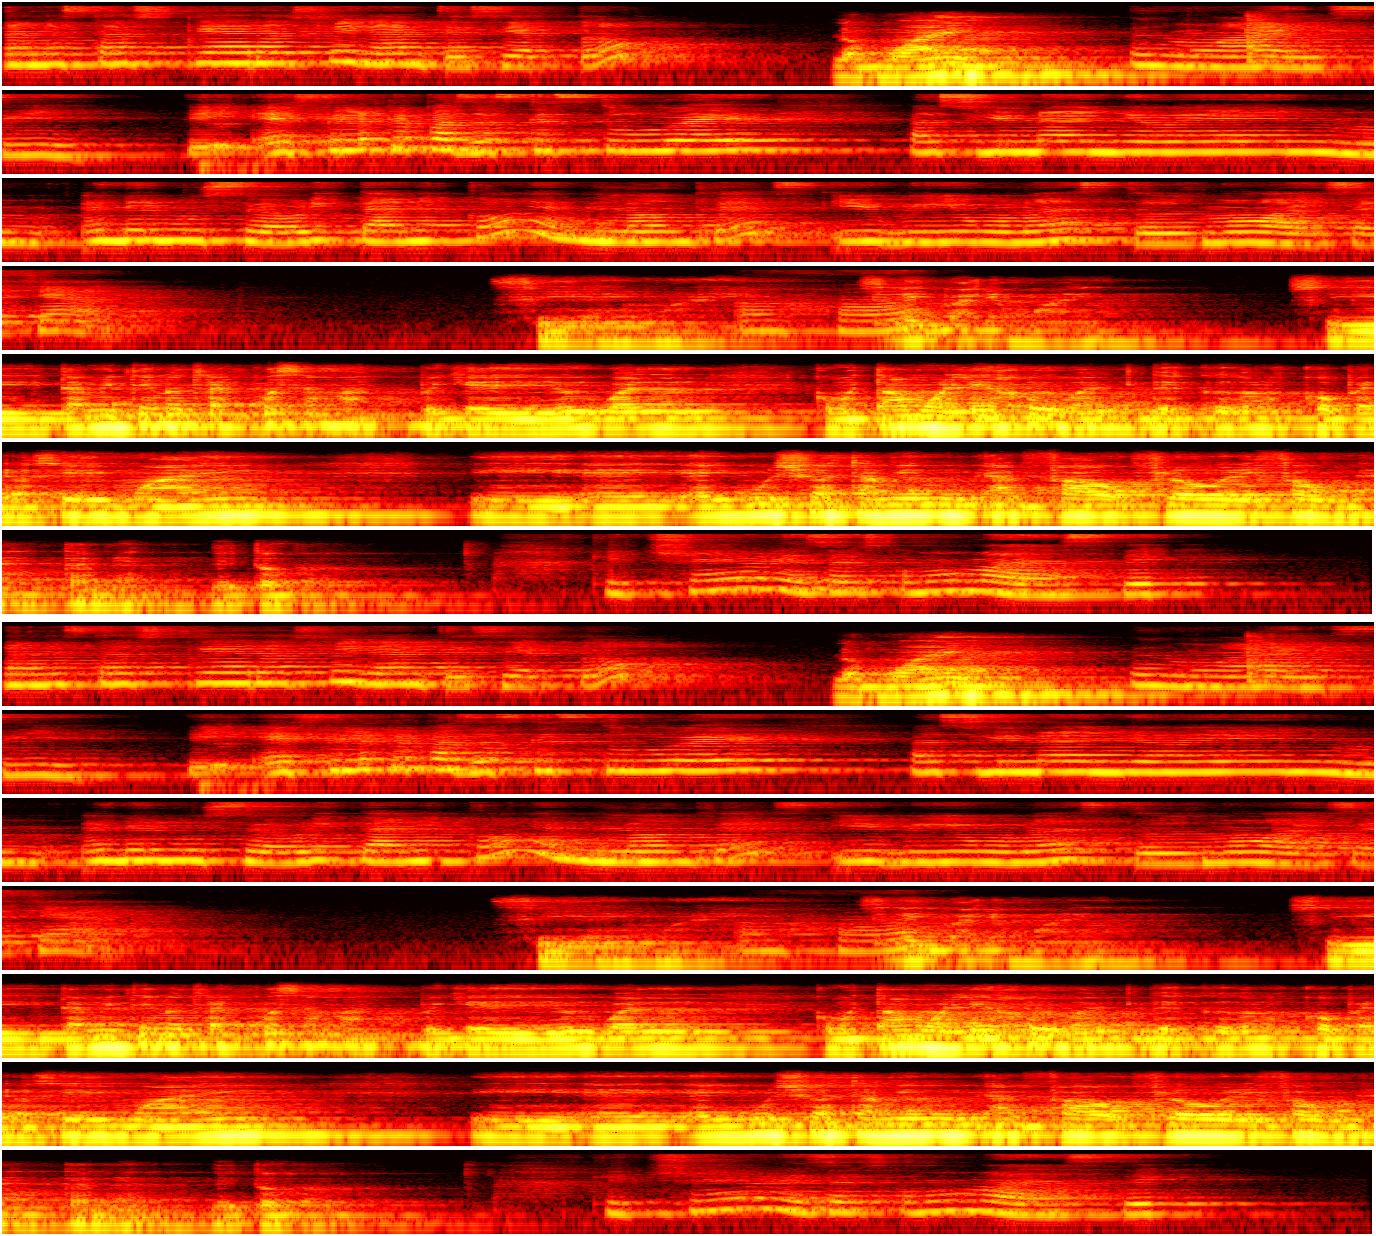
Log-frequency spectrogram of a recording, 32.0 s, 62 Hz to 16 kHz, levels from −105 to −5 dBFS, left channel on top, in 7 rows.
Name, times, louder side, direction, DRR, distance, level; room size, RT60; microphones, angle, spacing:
voice 1, 0.0-2.2 3.8-4.9 5.2-14.1 16.2-16.8 29.1-31.3, left 1 dB, 55° left, 1 dB, 1.9 m, -37 dB
voice 2, 2.8-3.3 15.4-16.2 16.6-17.4 18.0-23.8 24.0-28.4, equal, 40° left, 7 dB, 3.2 m, -28 dB
27.5 x 23.5 x 5.5 m, 1.0 s
head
